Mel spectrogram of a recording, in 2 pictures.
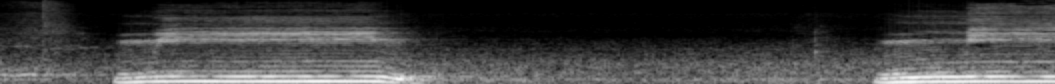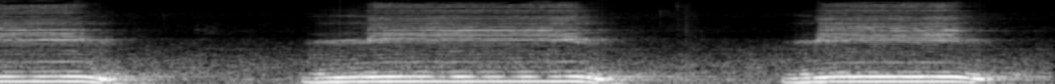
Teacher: दोनों होठों के बंद हिस्से से यानी बाहर के खुश्क हिस्से से अदा होता है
